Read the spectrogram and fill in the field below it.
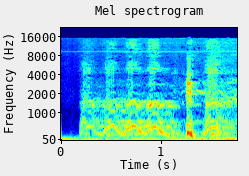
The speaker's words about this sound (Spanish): solo te ha oído un perro ahí lejano. Un perro sí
